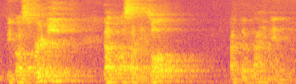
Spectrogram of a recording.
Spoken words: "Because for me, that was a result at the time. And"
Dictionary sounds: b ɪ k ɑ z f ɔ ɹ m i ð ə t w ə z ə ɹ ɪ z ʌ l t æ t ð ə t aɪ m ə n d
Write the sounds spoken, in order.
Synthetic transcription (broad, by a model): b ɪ k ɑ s f ɔ ɹ m i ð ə t w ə s ə ɹ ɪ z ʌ l t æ t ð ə t aɪ m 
